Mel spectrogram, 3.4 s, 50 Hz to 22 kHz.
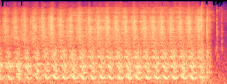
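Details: Roughly 40-year-old Ford: starter cranks steadily at about four turns a second for roughly three seconds, never catches, then stops; crank no start.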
